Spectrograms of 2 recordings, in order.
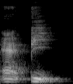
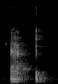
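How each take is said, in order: First: An extra vowel sound follows the final P. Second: The word ends cleanly on the P sound. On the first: The speaker calls it wrong. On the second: The speaker calls it right.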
